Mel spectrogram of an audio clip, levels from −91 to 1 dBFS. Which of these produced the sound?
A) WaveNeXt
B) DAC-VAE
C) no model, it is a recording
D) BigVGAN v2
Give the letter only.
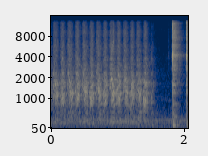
C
